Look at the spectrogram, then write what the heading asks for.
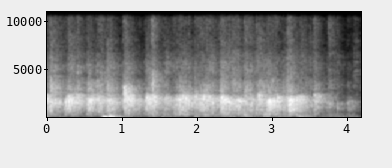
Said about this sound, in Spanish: Venga, pues chicos, muchísimas gracias, de verdad. Un abrazo muy grande. Otro. Aplausos.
